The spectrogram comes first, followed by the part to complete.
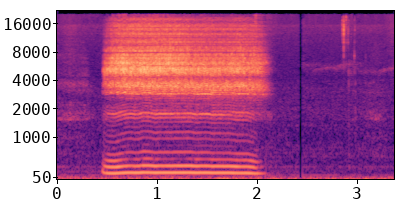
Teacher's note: Коли ми вимовляємо цей звук, наш язичок піднімається вгору і стає схожим на чашечку. Губки округлюються і трохи витягуються вперед. Коли ми дуємо на язичок, у щілинку між зубками виходить тепленький вітерець.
